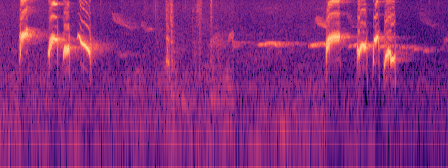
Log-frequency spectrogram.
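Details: Thai red-whiskered bulbul song meant to rouse caged birds: two bursts of four rapid, sweet slurred whistles joined by a thin drawn-out note, with faint softer chirps and low background murmur between them.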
